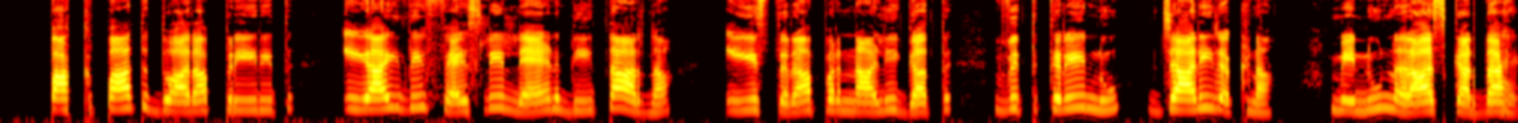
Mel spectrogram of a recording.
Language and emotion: Punjabi, disgusted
